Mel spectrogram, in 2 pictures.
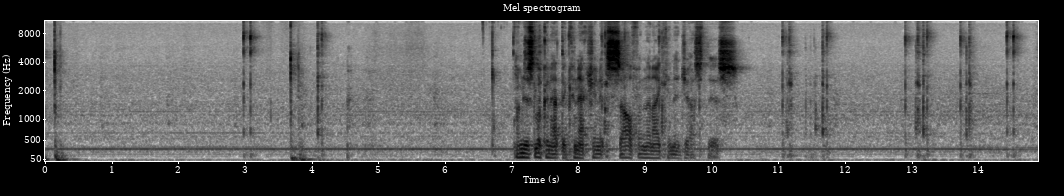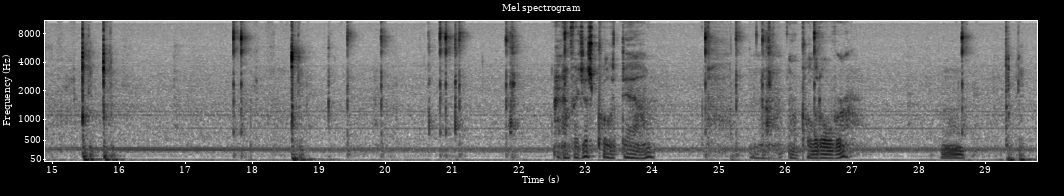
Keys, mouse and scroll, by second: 3.7 a, 3.8-6.0 middle drag, 7.6-12.6 middle drag, 14.5 click, 15.4 r, 18.6 a, 20.8-22.6 drag, 22.6-24.4 drag, 25.3-26.4 middle drag, 26.4-28.3 drag, 29.3 s.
